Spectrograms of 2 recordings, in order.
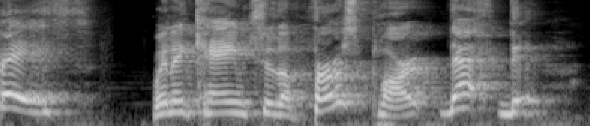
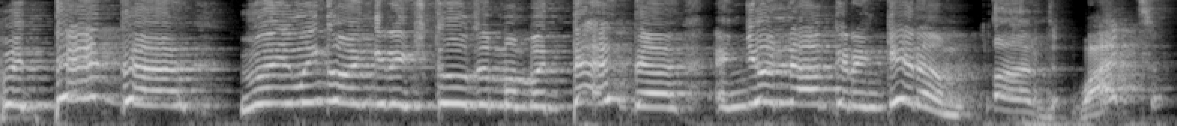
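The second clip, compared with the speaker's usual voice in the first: higher, dopey Xbox fanboy; dim fanboy voice; 8 semitones higher than usual. Acted. Xbox fanboy bragging about Bethesda in a dopey voice. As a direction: play the dopey console warrior. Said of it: "this whole Tard voice thing he's doing".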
